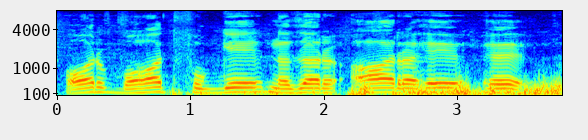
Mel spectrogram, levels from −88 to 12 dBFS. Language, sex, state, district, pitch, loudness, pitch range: Hindi, male, Madhya Pradesh, Dhar, 150 Hz, -13 LUFS, 140-155 Hz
